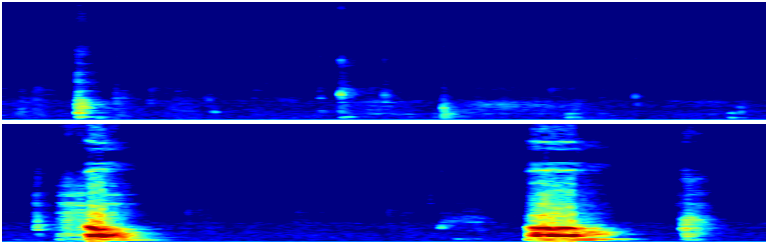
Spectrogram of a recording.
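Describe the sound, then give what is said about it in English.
Someone drinks water: a few light clicks and taps of a glass being handled, then two short, loud bursts of gulping and breathy exhaling, with no talking. “Let me just get this water.”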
